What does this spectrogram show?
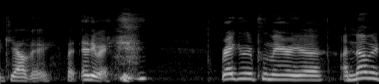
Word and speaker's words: Kiawe: be pronounced normally but if they're followed and preceded by a vowel then it makes more of a V sound so I know people do say Kel way but I have heard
